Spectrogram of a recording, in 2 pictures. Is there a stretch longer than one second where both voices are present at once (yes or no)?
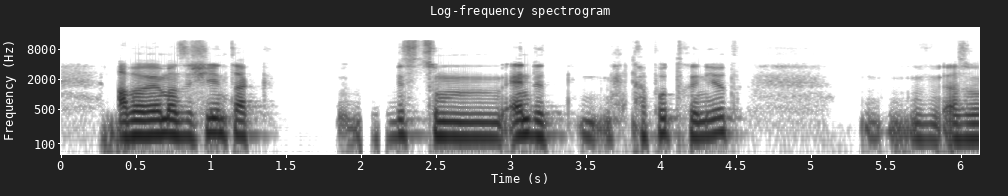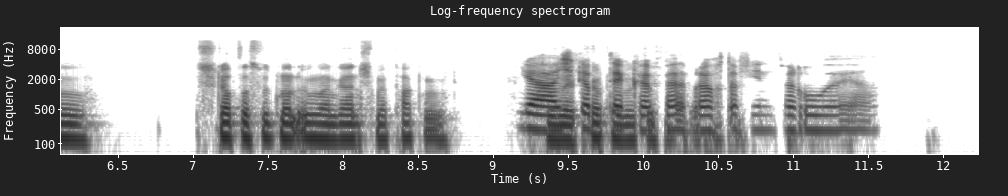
yes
